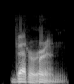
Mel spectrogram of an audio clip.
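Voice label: "veteran", American English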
